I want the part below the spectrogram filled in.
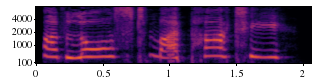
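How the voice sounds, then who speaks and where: A high-pitched, quavering old woman in an audiobook. She is addled and fearful, with a childlike temper and a rattle in her voice. The sound is close and dry. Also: fairly even intonation, slow, fairly bright tone, no room sound, full character voice. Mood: bewildered, tearful. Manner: dramatic, snivelling, childlike. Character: frightened, childlike, addled old Scottish clanswoman.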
